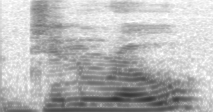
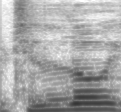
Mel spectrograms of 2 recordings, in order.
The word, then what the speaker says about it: Jinro: So those two brands, I'll just mention their names, Jinro, or Jillo here in Korea, that's the way that's pronounced.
